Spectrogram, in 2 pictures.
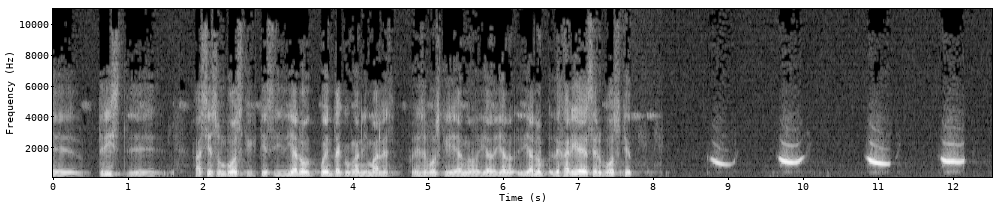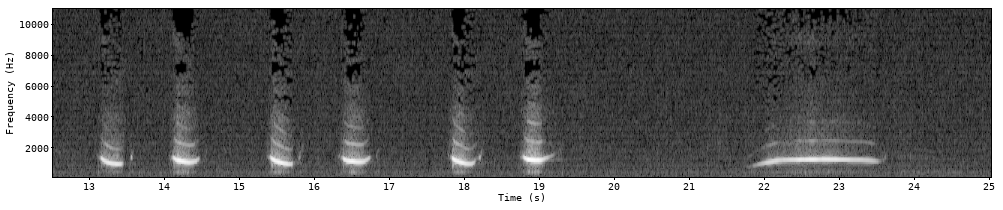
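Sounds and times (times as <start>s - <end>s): bird whistling clear notes: 21.8s - 23.6s.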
